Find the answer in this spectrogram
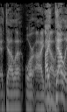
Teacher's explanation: It sounds like the A goes silent and it just becomes an I. · Term: diphthong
